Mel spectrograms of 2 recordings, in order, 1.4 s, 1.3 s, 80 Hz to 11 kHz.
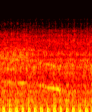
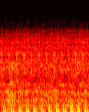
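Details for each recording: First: Honda Scoopy/Vario 150 single-cylinder scooter after raising idle by turning the idle screw right to fix idling stop not working: even putter about ten beats a second, no stumbling, smooth idle at a slightly raised speed. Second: Honda Scoopy/Vario 150 scooter with idling stop not working: slow, lumpy idle about nine thumps a second, near stalling; idle RPM set too low, which stops idling stop working; fix is turning the idle screw right to raise RPM.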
